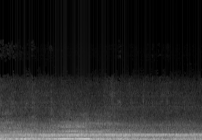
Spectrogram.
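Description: Wind on a high open terrace, whistling through a wire-mesh safety fence: two steady whistling tones, the lower one rising slightly and stopping about two seconds in, over a low rumble of wind on the microphone.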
